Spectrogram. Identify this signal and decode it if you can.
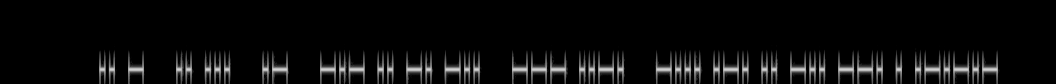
Morse code, heard as a keyed tone, about 25 wpm, 700 Hz. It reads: IT IS A KIND OF BRIDGE.
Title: Sentences from Top 1200 Words 25wpm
